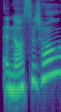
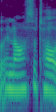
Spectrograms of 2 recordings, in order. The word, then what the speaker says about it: inositol: or maybe you're going to hate me for even saying the supplement, No, but is it inositol? Is that how it's inositol. Yeah.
